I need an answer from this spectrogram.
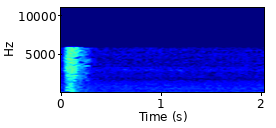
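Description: A single short sneeze, a brief sharp burst at the very start, followed by a faint steady hiss.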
